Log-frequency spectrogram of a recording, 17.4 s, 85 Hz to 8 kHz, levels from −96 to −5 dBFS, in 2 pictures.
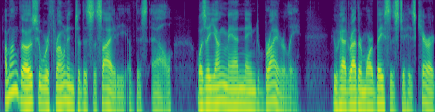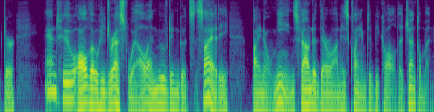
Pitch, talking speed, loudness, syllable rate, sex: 105 Hz, 165 wpm, -20 LUFS, 4.7 syllables/s, male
